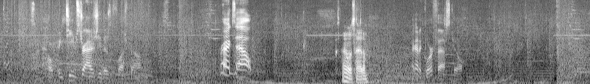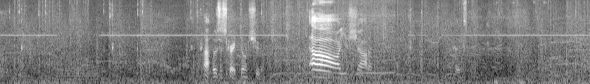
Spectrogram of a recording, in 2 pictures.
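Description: A sword swings and slashes.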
